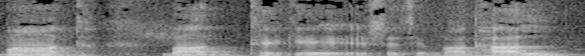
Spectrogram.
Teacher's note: ল ধ্বনির আগমন ঘটেছে, এটা হলো অন্ত ব্যঞ্জনাগমের দৃষ্টান্ত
